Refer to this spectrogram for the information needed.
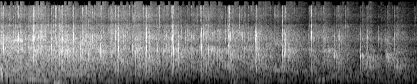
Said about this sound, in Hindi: अगर समझे नहीं हो आप भी ताली बजा दीजिए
